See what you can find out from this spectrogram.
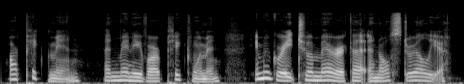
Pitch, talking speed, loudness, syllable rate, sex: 180 Hz, 180 wpm, -17 LUFS, 6.6 syllables/s, female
